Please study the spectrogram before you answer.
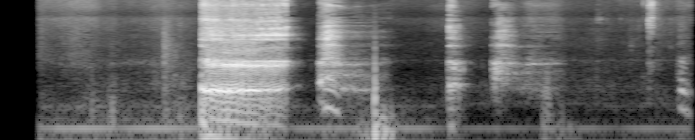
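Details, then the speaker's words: One loud, long, rumbling burp, done playfully for the camera, followed by soft laughter and breathy sounds; burping. "you ever wondered what it's like to burp in an alien's face? Well, today's your lucky day."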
